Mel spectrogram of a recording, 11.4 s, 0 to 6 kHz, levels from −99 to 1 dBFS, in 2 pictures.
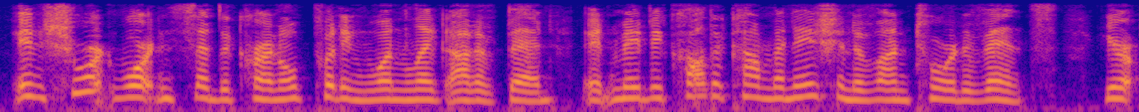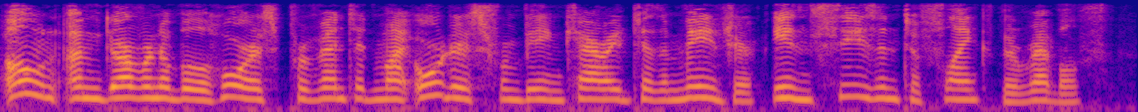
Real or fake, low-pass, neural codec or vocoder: fake; 5.4 kHz; codec, 16 kHz, 16 kbps, FreqCodec, smaller model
